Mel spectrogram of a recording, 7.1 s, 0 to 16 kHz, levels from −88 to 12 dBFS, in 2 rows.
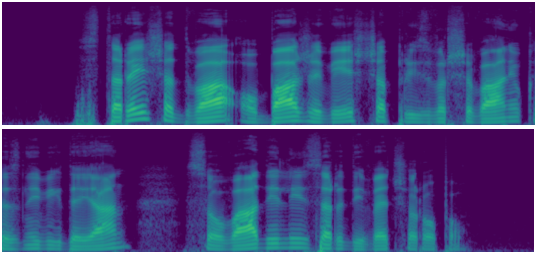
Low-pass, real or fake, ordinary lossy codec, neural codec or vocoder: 14.4 kHz; real; none; none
